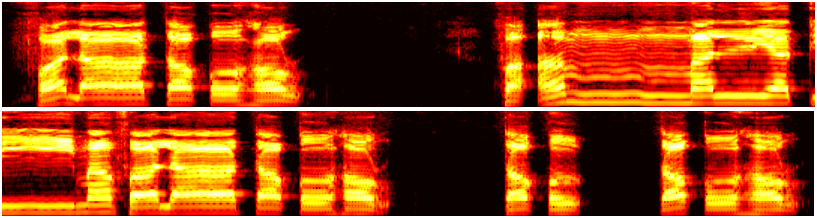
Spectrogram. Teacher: قاف کو موٹا پڑھیں گے، اس کے اوپر قلقلہ بھی کریں گے جو کہ کمزور قلقلہ ہوگا، اور یہاں پر را کو موٹا پڑھیں گے، را کے اوپر جزم ہے اور اس سے پہلے زبر ہے، اس وجہ سے فلا تقہر۔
